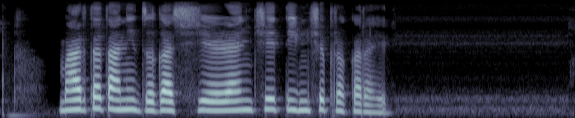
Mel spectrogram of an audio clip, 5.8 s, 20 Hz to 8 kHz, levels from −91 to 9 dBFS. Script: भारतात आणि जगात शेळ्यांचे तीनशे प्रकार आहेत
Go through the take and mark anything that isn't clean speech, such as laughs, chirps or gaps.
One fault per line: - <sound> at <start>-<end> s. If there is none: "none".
none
